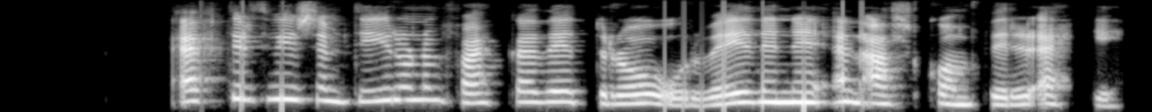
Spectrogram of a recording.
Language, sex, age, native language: Icelandic, female, 40-49, Icelandic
